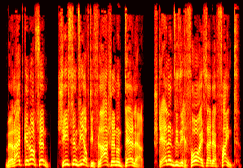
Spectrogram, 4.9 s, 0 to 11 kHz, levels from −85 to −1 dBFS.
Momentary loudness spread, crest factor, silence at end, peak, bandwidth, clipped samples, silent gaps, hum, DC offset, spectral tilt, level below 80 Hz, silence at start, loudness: 4 LU; 14 dB; 0.1 s; 0 dBFS; 11 kHz; under 0.1%; 1.04-1.14 s, 2.90-3.05 s; none; under 0.1%; -3 dB/octave; -54 dBFS; 0.1 s; -13 LUFS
